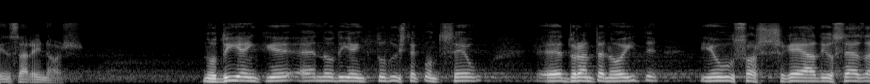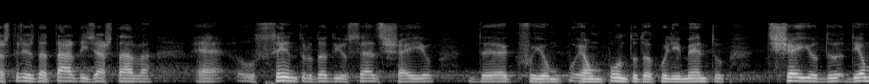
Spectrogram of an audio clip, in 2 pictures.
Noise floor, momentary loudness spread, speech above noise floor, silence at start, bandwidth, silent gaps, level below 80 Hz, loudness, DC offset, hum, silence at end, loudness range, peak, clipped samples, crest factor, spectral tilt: -52 dBFS; 12 LU; 31 dB; 0 s; 7.4 kHz; none; -62 dBFS; -22 LUFS; under 0.1%; none; 0 s; 3 LU; -4 dBFS; under 0.1%; 18 dB; -6 dB/octave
